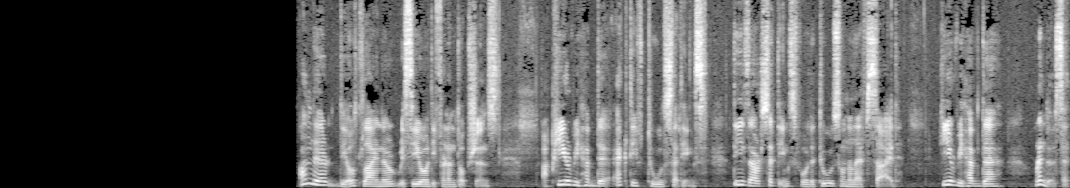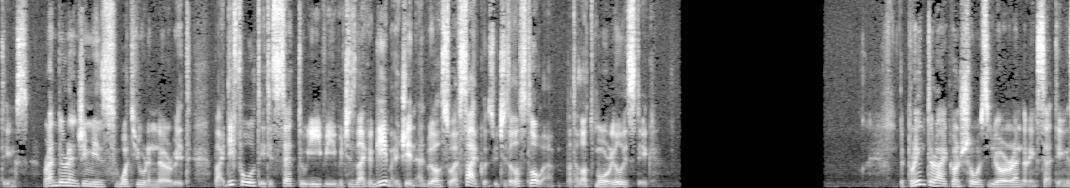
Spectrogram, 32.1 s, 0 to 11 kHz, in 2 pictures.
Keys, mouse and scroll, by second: 16.9-32.1 drag.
